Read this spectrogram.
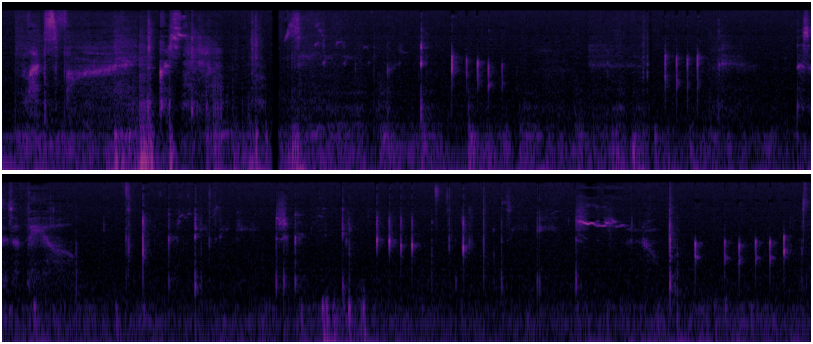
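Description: A pen taps and scratches lightly on paper close by.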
